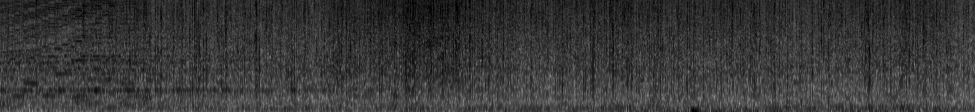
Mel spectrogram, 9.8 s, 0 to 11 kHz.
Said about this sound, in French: Il est 23h ce vendredi et il pleut à verse sous ma tente. Avec un ami, on vient juste de finir de planter les dernières sardines dans un champ boueux qui sert de camp improvisé. À côté du village de Vanzé, dans le marais Poitevin.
